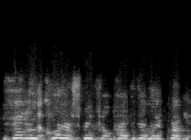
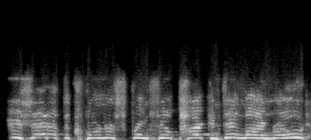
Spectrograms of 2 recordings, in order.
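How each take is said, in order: First: Quick, higher-pitched aside to a colleague; fast acted check, less forceful; hurried relay. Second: High, loud imitated gentleman; loud, emphatic questioning, put on as the caller; insistent caller. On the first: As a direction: rattle the question off to someone nearby. Teller relays question to office colleague. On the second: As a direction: demand confirmation in a raised voice.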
